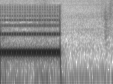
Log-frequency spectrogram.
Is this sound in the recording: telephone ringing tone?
yes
